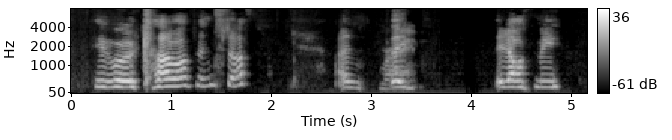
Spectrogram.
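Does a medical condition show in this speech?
Yes: spastic quadriplegic cerebral palsy.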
